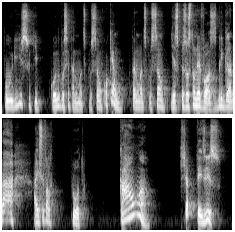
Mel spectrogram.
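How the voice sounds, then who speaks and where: Brazilian man, guest explainer, husky voice, mid pitch, swings from loud acted outbursts to soft low asides. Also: fast talker. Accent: Brazilian Portuguese. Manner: animated, acts out angry outbursts in sharp bursts; drops to a soft, low tone for calm points. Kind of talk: explanatory talk on stress and anxiety.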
